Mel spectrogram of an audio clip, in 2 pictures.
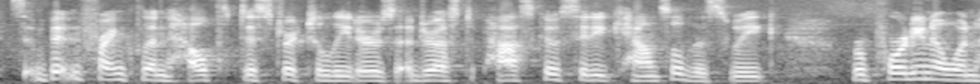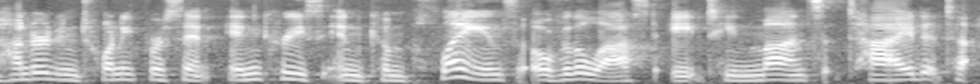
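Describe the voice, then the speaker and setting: Lower-pitched American woman news anchor. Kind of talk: scripted news reading.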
